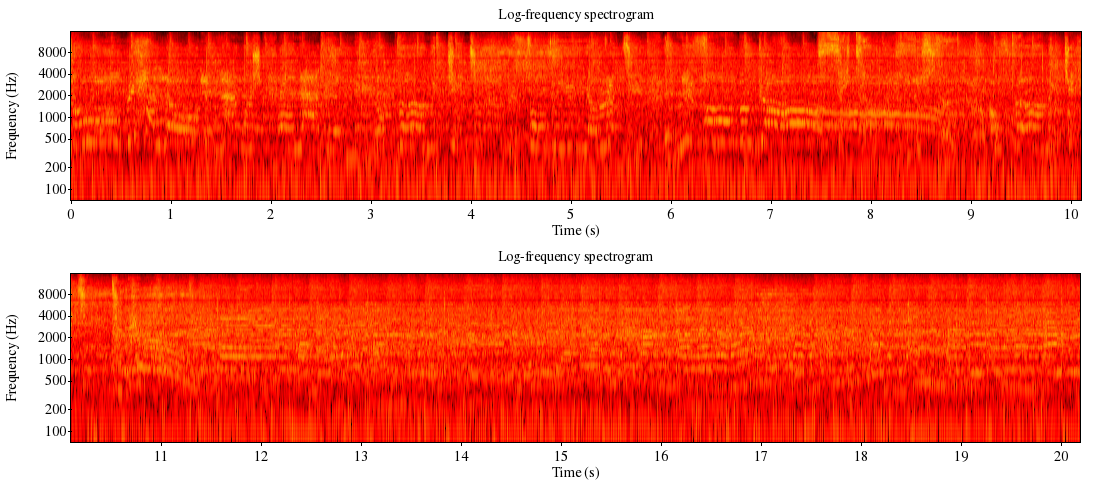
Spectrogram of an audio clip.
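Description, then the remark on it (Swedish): Loud, dense heavy metal plays throughout, with distorted guitars and pounding drums filling the mix while a shouted, heavily reverberated vocal soars over the top. “Alltså det låter väl som schysst heavy metal?”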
